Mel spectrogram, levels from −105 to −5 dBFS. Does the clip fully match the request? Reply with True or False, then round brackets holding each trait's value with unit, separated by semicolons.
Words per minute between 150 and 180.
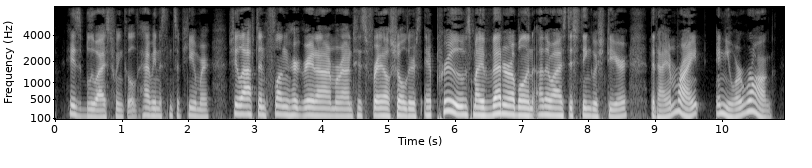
False (195 wpm)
